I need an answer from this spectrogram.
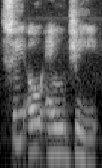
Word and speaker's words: Congdon: is connie tongden see it's a little hard for me to pronounce because it's going to sound like condom but it's c-o-n-g-d-o-m connie congdom probably best known for her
